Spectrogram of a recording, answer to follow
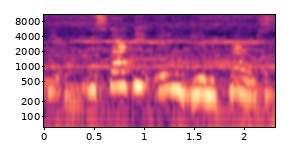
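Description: A child's voice sounding without clear words, over faint steady tones.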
